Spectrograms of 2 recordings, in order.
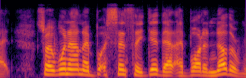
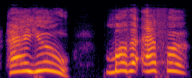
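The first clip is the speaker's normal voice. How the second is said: retold screaming; 12 semitones higher than usual. Stranger yelling at the narrator mid-crossing, high imitated screaming. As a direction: holler it across the street like a madman. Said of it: "screaming at, at, like, nobody".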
